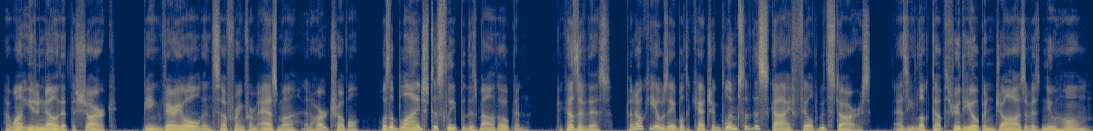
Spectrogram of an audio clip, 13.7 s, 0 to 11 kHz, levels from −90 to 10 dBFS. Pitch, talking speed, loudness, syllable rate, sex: 125 Hz, 235 wpm, -18 LUFS, 5.8 syllables/s, male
